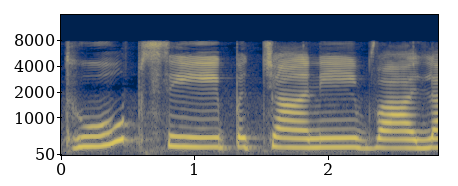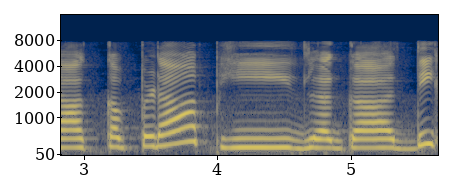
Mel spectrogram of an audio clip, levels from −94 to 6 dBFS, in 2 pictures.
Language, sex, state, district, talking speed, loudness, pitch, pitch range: Hindi, female, Punjab, Fazilka, 85 wpm, -14 LUFS, 230 Hz, 225-255 Hz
